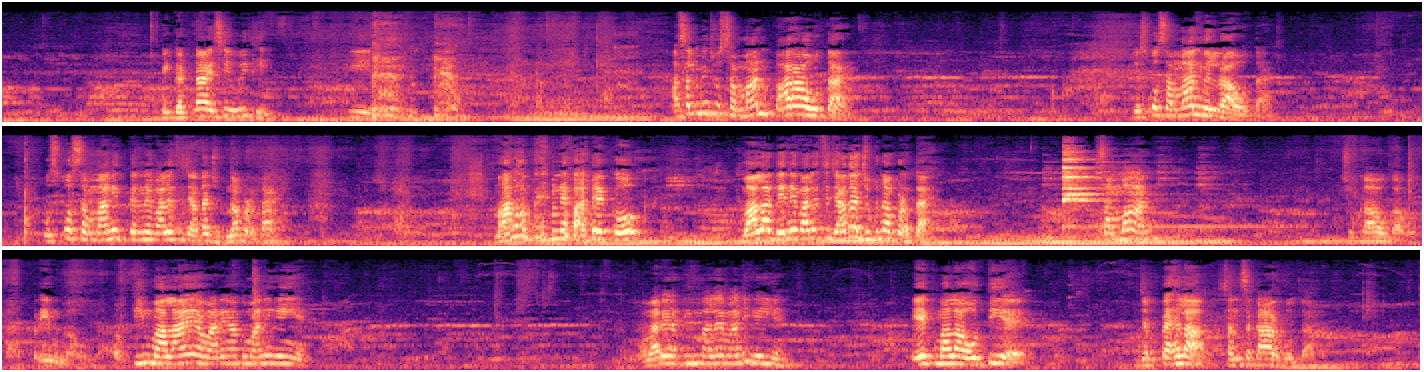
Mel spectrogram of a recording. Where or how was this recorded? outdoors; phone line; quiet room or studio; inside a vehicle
outdoors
